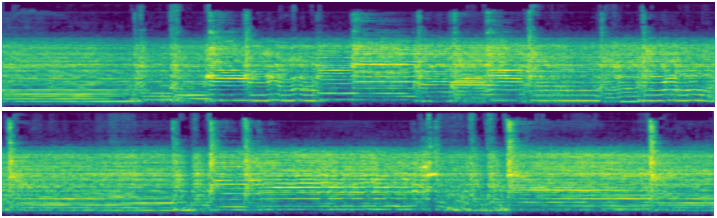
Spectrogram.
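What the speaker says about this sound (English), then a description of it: "I'm using my Fender G deck with like a Marshall style sound, a little bit of reverb, and chorus" Electric guitar played through a Fender G-DEC amp set to a Marshall-style overdriven tone with light reverb and chorus, a steady sustained riff with strummed chords and picked notes filling the whole stretch, loud and close with no talking.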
